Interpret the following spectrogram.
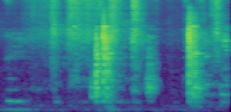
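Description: Kitchen utensils clinking and scraping against bowls and dishes, a cluster of sharp knocks about a second in and one more just before the end.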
